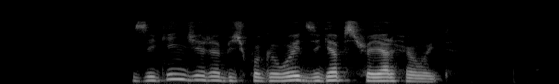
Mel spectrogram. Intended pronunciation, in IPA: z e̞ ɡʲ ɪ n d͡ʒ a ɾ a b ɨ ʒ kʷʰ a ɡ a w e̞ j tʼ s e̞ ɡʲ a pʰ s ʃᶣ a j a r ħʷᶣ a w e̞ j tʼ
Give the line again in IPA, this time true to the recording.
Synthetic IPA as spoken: z e̞ ɡʲ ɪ n d͡ʒ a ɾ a b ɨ ʒ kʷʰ a ɡ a w e̞ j tʼ z e̞ ɡʲ a pʰ s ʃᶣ a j a r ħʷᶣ a w e̞ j tʼ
